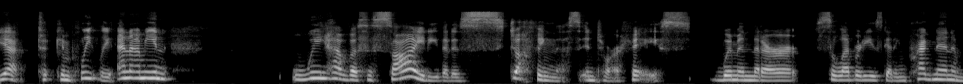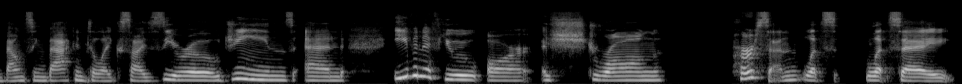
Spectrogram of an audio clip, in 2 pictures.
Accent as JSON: {"language": "English", "country": "United States", "moved": "yes", "lives_now": "New Zealand", "said": "I live in New Zealand, but I'm American"}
